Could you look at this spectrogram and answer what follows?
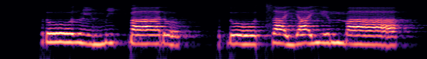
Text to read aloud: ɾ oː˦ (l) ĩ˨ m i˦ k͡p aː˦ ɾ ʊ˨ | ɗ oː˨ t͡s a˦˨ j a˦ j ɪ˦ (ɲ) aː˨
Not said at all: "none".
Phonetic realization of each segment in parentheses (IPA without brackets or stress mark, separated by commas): l, m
